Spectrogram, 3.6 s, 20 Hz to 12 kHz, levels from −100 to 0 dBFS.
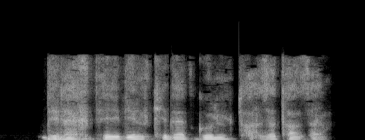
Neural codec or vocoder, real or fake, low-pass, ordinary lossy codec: codec, 16 kHz, 2 kbps, FunCodec, trained on Chinese and English, 25 frames a second; fake; 7.2 kHz; AAC, 32 kbps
